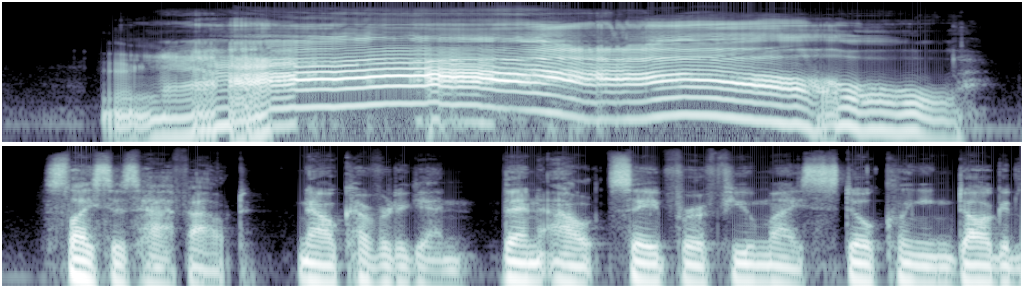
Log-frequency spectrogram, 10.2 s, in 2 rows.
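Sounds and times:
cat screaming in an eerie, almost human-sounding yowl: 0.8s - 4.3s
speech: 5.4s - 10.1s.

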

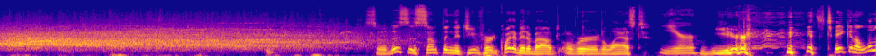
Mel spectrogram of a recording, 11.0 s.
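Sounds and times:
cheering and applause effect: 0.0s - 5.7s
speech: 4.7s - 10.9s
laughter: 9.2s - 10.4s.

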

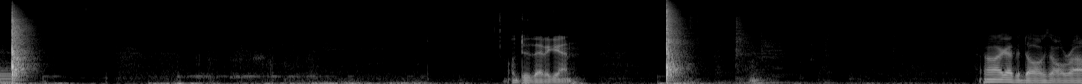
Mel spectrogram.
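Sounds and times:
hand clap for audio sync: 0.0s - 0.5s, 6.7s - 7.0s
speech: 5.2s - 5.9s, 9.8s - 10.8s.

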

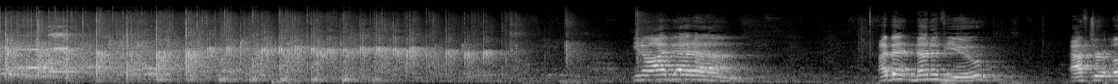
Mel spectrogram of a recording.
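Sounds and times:
audience applause: 0.0s - 5.8s
speech: 6.4s - 7.5s, 8.8s - 10.0s, 10.7s - 11.1s.

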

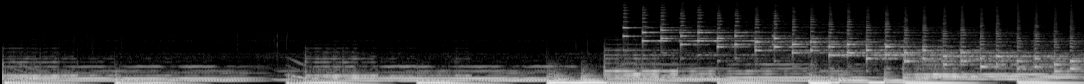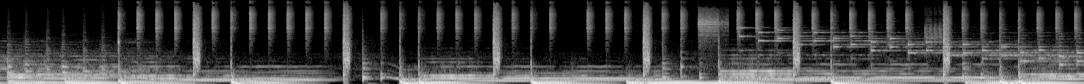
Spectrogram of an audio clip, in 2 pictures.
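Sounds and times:
groove music: 0.0s - 21.6s.

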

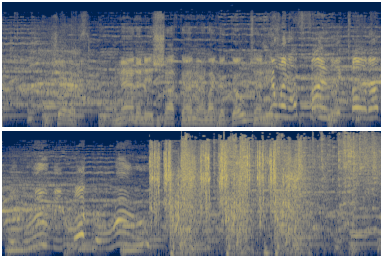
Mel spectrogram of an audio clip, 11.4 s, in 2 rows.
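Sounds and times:
speech: 0.4s - 8.2s
drinking glasses smashing: 7.9s - 11.3s
scattered glass shards tinkling: 7.9s - 11.3s.

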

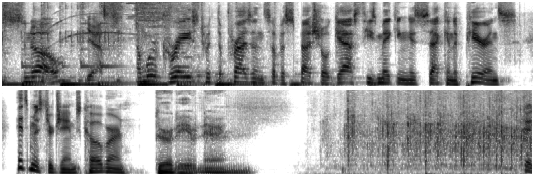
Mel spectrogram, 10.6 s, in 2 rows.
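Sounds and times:
speech: 0.3s - 7.8s
reserved, elegant clapping: 8.7s - 10.6s.

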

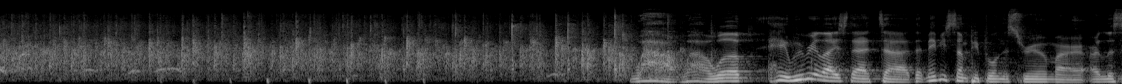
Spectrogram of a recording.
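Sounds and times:
audience applause: 0.0s - 7.2s
speech: 6.3s - 11.2s.

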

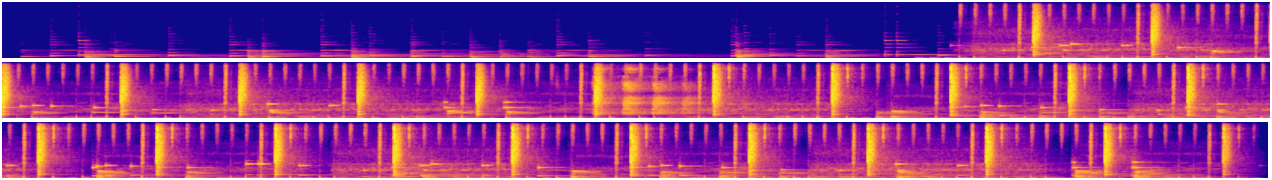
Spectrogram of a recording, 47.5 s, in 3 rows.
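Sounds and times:
instrumental music: 0.3s - 47.5s.

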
